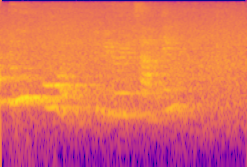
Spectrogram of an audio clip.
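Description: Only speech: a woman's voice speaking, its pitch rising and falling.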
